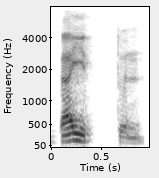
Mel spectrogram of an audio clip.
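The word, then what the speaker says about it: بَيْتٌ: ada Alif ia wow maka berilah tekanan di huruf yang pertama misalkan apa pada kata baitun baitun disitu apa namanya tidak ada huruf mad itu ya tidak ada huruf mad tidak ada tasydid maka bacanya baitun Mbaknya ditekan baitun bukan baitun itu salah itu ya tapi baitun contoh lagi di masjidun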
